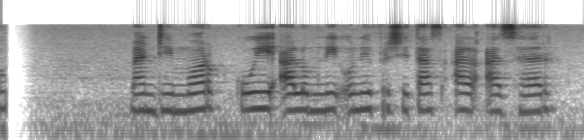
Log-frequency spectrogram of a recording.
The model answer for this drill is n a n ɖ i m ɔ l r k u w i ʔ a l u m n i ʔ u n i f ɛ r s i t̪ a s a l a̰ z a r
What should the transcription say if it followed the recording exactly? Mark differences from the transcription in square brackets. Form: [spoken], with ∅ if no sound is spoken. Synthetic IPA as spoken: [m] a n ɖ i m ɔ [∅] r k u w i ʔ a l u m n i ʔ u n i f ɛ r s i t̪ a s a l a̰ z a r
